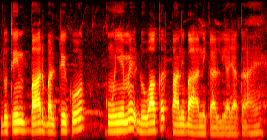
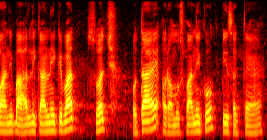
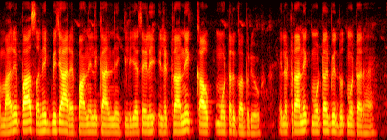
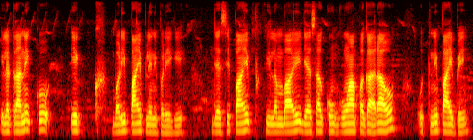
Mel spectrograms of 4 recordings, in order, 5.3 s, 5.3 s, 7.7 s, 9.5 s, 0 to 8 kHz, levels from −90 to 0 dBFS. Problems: constant background noise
